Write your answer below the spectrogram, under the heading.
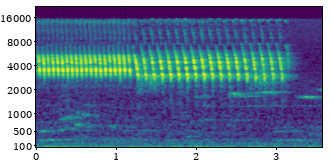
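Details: High canary trill used for training juvenile males: a fast, bright rolling series that slows into spaced, pulsing notes about three per second before fading out.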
